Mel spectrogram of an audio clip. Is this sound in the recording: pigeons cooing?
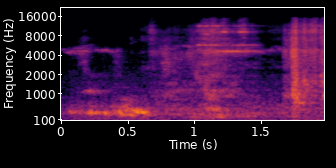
yes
